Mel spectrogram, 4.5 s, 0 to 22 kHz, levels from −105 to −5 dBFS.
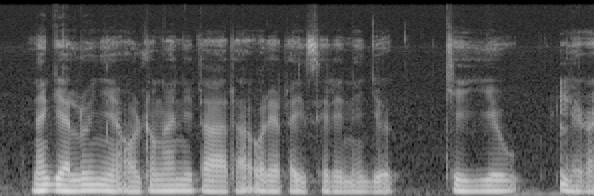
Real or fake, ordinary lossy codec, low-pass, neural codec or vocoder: real; none; 19.8 kHz; none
